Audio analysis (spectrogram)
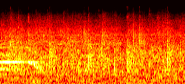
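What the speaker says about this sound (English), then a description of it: "Let's give all of them a big round of applause." An audience claps for competitors at a junior market lamb show at the Arizona National livestock event, a dense burst of applause sustained at even volume across the short stretch.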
